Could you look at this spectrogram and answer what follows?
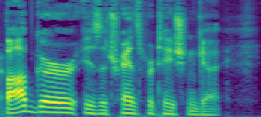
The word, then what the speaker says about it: Gurr: Bob Gurr. Am I saying that wrong? – No, you're not saying that wrong.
